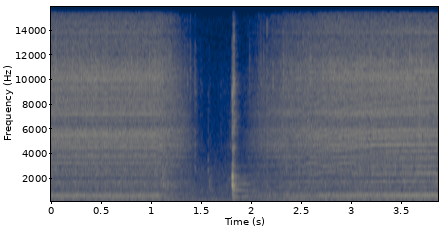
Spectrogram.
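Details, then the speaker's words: Canadian-made Singer sewing machine motor run with the clutch released, main shaft not driven: smooth, even high whine dipping and climbing back, no knocks; motor healthy, the clankiness lies between balance wheel and needle bar. "We've got a motor that wants to give greatness. Can you hear it? Give it a listen again. This is a motor that wants to give greatness."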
